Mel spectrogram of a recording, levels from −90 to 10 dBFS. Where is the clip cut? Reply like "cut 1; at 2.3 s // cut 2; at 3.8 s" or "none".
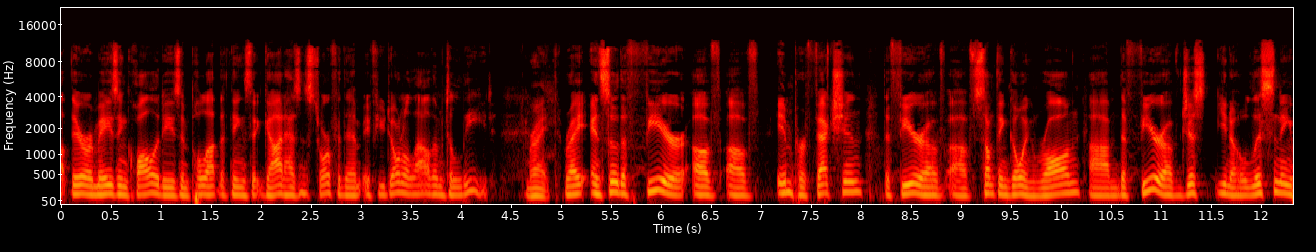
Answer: cut 1; at 10.2 s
